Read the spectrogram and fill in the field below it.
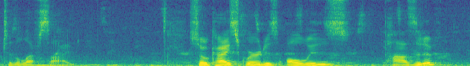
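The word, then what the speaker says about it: chi-squared: has a funny name it looks like x squared but that's not how you're gonna pronounce it it's actually pronounced as chi squared if you look it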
